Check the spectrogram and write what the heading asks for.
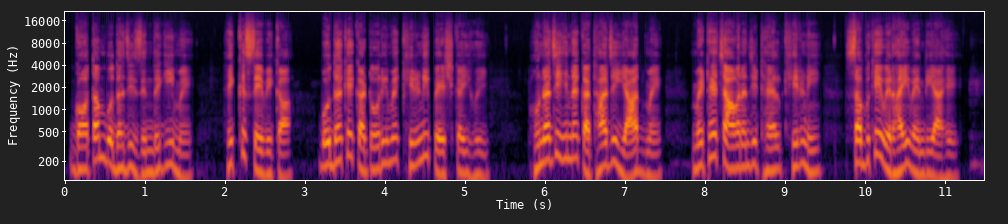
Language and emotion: Sindhi, neutral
